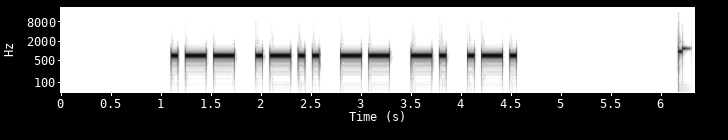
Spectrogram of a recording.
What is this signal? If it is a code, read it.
Morse code, heard as a keyed tone, about 17 wpm, 700 Hz. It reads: WLMNR
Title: Code Groups - 5 Letters - 17wpm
